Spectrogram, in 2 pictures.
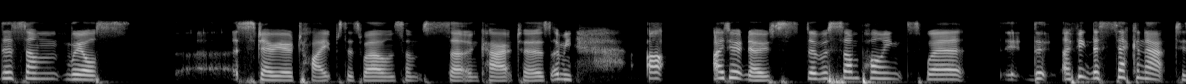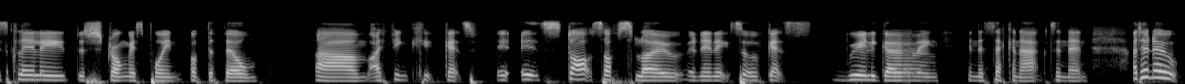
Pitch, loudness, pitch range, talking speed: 200 Hz, -20 LUFS, 180-260 Hz, 160 wpm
